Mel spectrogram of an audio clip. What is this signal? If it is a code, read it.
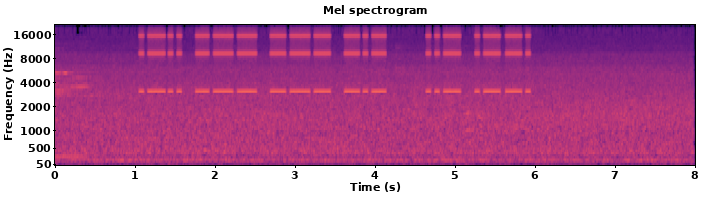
Morse code, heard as a high beeper, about 22 wpm, 3100 Hz, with the noise of a subway station. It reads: LOOK UP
